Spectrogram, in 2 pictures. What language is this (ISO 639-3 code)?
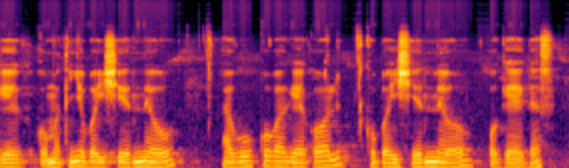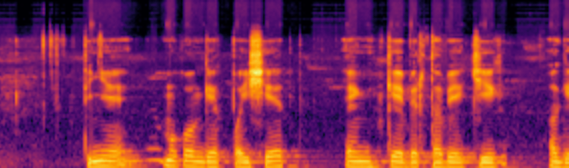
kln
